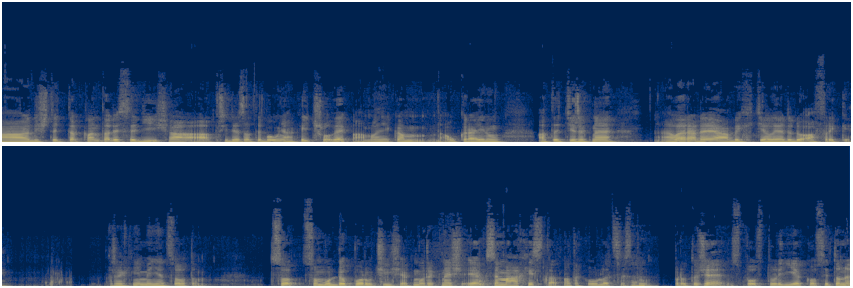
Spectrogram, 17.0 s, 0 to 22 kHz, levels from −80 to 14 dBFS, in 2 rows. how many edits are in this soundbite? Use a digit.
1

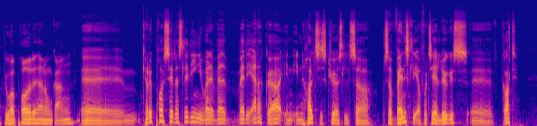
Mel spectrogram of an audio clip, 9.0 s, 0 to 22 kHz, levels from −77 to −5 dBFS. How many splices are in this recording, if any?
1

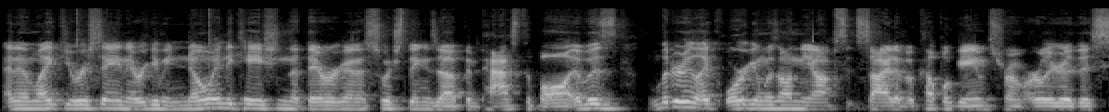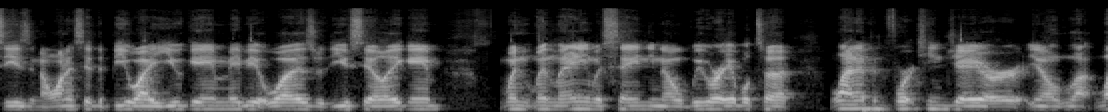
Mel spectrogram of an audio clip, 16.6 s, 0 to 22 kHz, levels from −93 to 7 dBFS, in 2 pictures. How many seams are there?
0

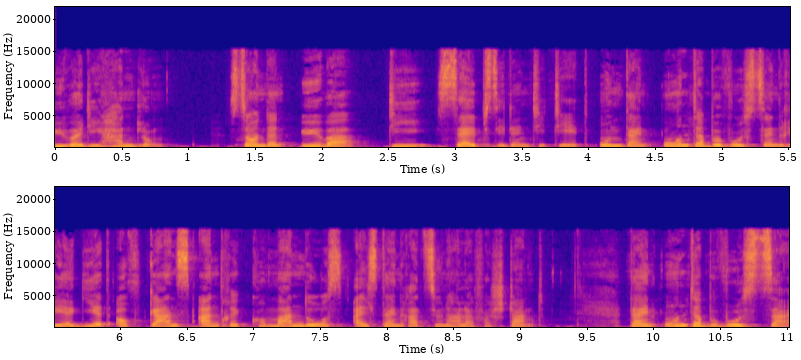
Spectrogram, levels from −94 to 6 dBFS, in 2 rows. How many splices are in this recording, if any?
1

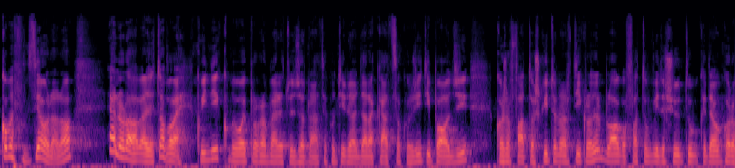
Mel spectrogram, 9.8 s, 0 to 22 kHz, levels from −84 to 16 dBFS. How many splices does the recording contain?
1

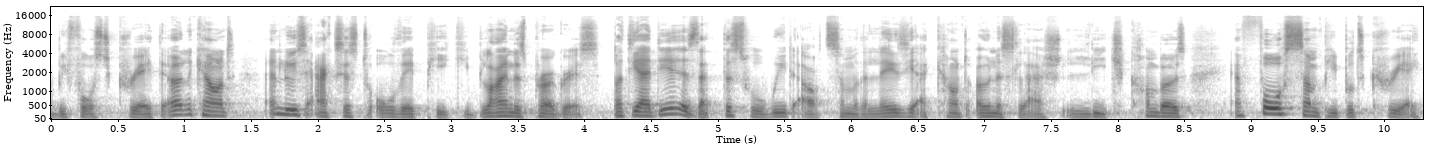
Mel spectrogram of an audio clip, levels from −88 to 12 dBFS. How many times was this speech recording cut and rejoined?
1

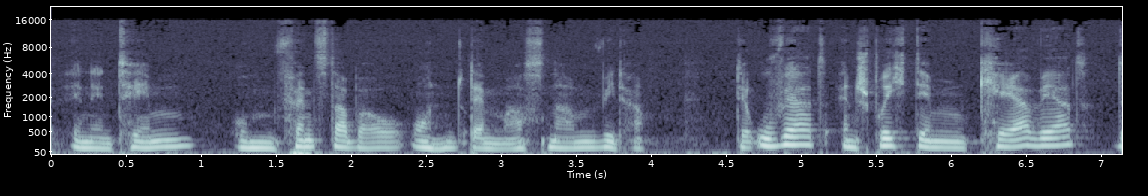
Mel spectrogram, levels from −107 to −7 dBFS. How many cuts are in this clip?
2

